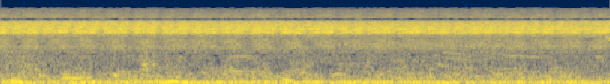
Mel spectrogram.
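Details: Continuous shrill whirring of cicadas at sunset over the steep Crimean coast at Cape Fiolent, unchanging in loudness, with soft low surf rumbling in the background.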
